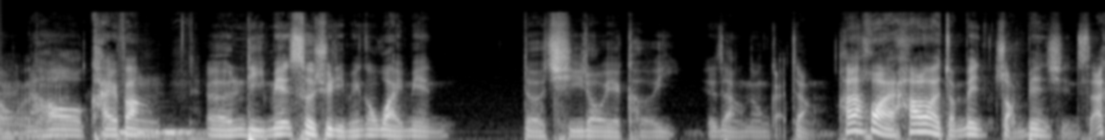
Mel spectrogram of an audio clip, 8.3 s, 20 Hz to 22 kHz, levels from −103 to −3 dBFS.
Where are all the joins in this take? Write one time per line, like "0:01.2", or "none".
0:05.9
